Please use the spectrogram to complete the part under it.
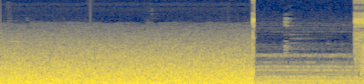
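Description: A rocket engine roars steadily, then cuts off abruptly.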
